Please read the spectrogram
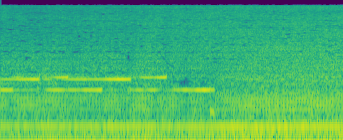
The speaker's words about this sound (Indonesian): Aku ngegas. Motorku malah membuat suara knalpot yang terasa memang motorku ini berat. Padahal jalanan saat itu tidak menanjak.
